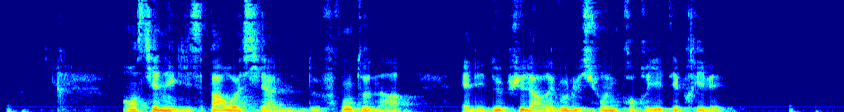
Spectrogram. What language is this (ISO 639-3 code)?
fra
